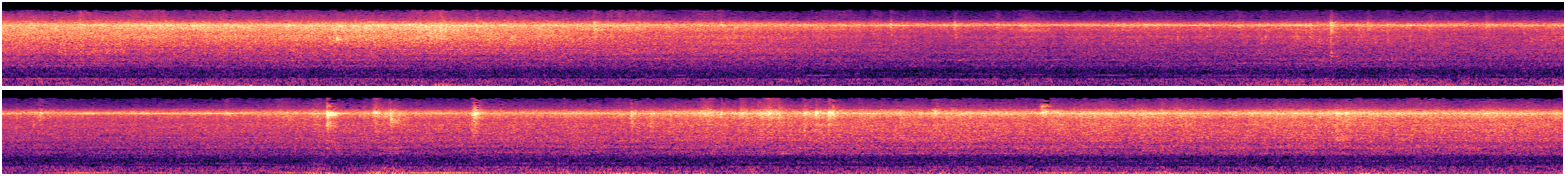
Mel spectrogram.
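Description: Cabin noise of a Solaris city bus driving in heavy rain: engine running and tyres hissing on the wet road, with rain on the bus. The low engine rumble grows louder in stretches in the second half as the bus pulls away.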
